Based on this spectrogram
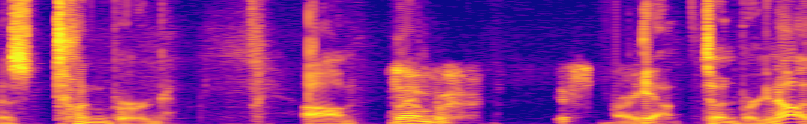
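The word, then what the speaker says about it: Thunberg: the the th in in German and in Swedish is pronounced like a hard T so thus my name in in German is and her name is tunberg remember ya done burger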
